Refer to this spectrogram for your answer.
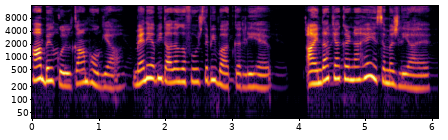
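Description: A woman's voice: fairly high pitch, expressive, a little mellow, close to an everyday voice. A woman voicing a cheerful, reassuring middle-aged uncle in an audio horror story. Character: middle-aged uncle, cheerful, tired after a long night.

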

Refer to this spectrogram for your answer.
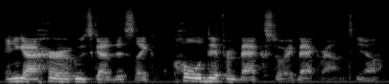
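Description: A man's voice: mid-range voice, animated, fairly quick, sharp tone, a little hiss or hum. A man co-hosting a podcast, chatting casually and animatedly, tossing out playful questions. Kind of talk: casual chat about a TV series.

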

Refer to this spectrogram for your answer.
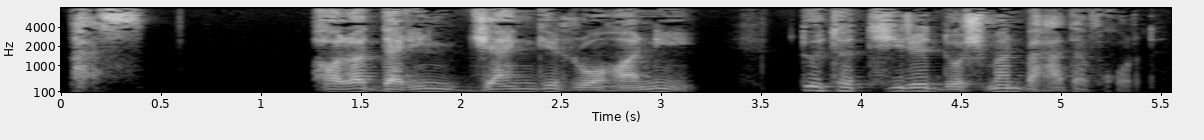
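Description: A man preaching a sermon, asking his listeners questions directly and swinging between loud outbursts and hushed low asides. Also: expressive, breathy edge.

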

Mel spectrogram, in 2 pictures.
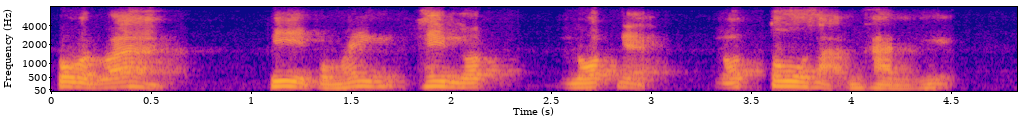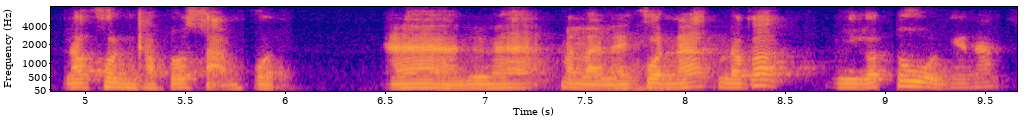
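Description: A chatty middle-aged man tells business stories with lively asides, constantly checking that his listener follows. His voice sits at an ordinary pitch, and the recording is a touch dull with faint hiss behind it. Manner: chatty, animated storyteller, many tag questions. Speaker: surgeon and company CEO. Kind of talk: casual business interview.

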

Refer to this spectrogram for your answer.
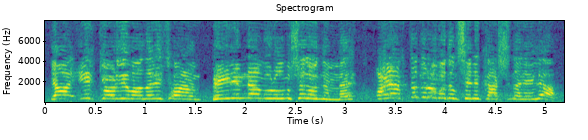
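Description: Lovesick shouting Mecnun. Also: male voice, extremely high pitch, expressive, a little fast, a faint crowd, a little hiss or hum, exaggerated voice. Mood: passionate shouting. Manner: pleading then shouting passionately. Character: lovesick clumsy young man Mecnun. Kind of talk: TV comedy-drama acting.

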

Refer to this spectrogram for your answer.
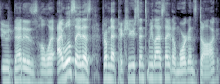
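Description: A man's voice: mid-range voice, expressive, fairly quick, fairly bright tone. A young man co-hosting a casual podcast, swearing freely and laughing as he tells stories. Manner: swearing, laughing, acts out a dog's thoughts in quotes. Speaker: podcast co-host.

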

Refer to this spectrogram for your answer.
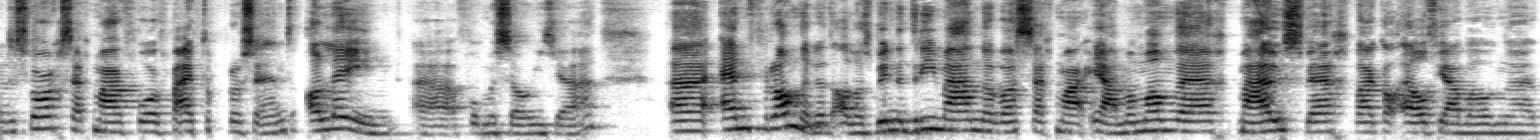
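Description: A woman's voice: mid-range voice, a bit bright. Reflective woman telling her story. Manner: reflective, many hesitations and fillers. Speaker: podcast guest. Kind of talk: personal storytelling in conversation.

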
